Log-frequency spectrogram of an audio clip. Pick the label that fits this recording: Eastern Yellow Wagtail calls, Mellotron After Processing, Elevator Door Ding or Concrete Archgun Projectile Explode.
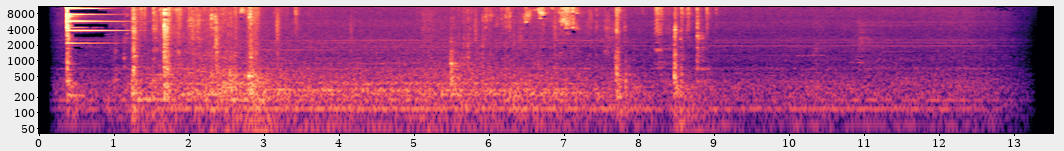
Elevator Door Ding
